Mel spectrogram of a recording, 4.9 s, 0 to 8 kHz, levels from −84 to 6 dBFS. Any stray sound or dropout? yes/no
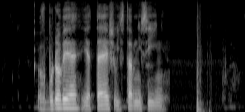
yes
